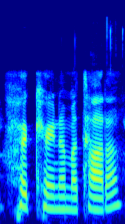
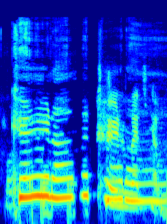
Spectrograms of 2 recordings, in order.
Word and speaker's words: Hakuna Matata: Oh, but I do like the Kuma Tata. You know, Hakuna Matata. – Hakuna Matata.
